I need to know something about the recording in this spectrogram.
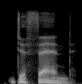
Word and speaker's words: defend: The iamb is an unaccented syllable followed by an accented one. Think the word defend. Say it out loud, defend. You hear that rising beat?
